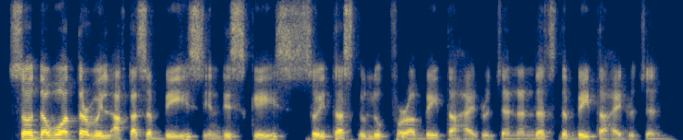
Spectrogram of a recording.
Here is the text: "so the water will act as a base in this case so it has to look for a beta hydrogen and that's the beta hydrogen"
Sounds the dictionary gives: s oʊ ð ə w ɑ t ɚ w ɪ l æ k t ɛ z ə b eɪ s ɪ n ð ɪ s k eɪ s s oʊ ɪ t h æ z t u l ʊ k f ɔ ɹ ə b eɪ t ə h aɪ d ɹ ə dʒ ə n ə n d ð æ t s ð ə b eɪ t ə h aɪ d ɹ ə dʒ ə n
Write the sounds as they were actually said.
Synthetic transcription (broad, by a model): s oʊ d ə w ɑ t ɚ w ɪ l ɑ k ʌ s ə b eɪ s ɪ n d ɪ s k eɪ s s oʊ ɪ t h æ s t u l ʊ k f ɔ ɹ ə b eɪ t ə h aɪ d ɹ ə dʒ ə n ə n d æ t s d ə b eɪ t ə h aɪ d ɹ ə dʒ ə n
